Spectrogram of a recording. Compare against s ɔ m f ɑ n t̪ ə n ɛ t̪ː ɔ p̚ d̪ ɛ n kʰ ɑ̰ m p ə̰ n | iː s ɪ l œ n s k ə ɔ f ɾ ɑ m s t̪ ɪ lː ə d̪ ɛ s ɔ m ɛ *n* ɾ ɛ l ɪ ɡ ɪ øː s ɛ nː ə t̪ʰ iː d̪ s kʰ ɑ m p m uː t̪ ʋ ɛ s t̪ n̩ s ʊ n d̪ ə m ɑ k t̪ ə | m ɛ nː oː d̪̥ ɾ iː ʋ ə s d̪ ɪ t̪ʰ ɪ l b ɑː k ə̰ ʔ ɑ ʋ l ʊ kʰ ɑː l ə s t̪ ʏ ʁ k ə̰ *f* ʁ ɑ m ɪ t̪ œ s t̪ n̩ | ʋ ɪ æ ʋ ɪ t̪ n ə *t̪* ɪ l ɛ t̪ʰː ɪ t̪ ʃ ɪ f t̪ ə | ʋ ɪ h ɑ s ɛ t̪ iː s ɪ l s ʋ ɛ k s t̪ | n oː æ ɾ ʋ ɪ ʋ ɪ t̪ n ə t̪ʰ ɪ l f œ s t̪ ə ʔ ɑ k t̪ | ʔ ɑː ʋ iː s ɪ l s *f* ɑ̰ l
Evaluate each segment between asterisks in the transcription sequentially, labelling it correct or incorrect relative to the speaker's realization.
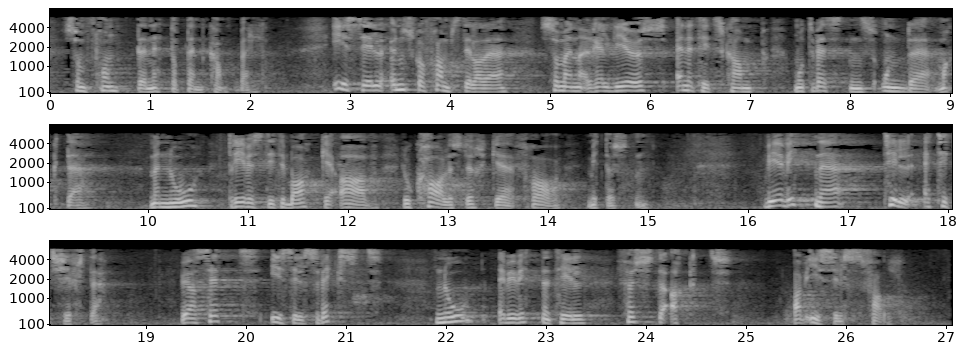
correct, correct, incorrect: t̪ʰ, correct

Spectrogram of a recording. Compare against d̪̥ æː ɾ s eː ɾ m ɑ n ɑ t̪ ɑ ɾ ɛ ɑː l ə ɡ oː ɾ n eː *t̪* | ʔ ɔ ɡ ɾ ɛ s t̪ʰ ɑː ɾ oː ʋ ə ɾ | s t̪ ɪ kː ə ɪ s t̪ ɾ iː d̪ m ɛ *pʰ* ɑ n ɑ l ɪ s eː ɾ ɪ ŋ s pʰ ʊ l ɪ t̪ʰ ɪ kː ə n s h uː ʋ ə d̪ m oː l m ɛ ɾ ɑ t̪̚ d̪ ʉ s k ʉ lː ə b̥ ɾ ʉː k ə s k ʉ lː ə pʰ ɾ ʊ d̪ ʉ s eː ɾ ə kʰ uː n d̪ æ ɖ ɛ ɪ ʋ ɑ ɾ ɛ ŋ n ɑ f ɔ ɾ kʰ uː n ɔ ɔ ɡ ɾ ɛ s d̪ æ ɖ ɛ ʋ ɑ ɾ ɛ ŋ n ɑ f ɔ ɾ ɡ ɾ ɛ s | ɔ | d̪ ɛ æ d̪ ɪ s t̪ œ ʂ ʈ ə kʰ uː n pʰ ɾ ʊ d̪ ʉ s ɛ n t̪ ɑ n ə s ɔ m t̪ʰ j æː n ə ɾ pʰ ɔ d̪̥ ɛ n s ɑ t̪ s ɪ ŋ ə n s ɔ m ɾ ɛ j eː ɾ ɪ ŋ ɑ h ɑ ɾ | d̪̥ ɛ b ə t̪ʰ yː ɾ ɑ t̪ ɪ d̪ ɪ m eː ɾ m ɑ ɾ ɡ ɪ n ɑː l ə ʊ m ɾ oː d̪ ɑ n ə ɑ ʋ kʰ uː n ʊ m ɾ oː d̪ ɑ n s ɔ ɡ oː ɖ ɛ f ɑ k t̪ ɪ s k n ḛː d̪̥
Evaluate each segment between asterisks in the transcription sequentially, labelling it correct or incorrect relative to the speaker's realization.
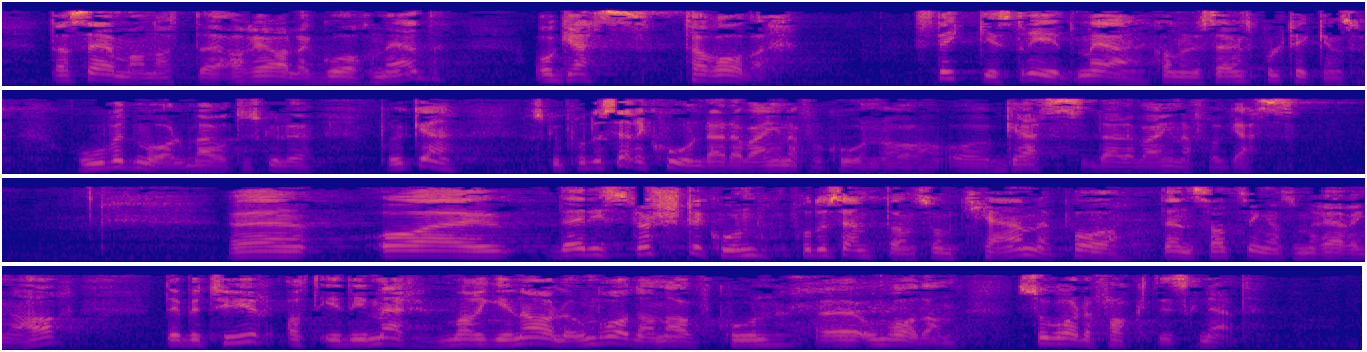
incorrect: d̪, incorrect: kʰ

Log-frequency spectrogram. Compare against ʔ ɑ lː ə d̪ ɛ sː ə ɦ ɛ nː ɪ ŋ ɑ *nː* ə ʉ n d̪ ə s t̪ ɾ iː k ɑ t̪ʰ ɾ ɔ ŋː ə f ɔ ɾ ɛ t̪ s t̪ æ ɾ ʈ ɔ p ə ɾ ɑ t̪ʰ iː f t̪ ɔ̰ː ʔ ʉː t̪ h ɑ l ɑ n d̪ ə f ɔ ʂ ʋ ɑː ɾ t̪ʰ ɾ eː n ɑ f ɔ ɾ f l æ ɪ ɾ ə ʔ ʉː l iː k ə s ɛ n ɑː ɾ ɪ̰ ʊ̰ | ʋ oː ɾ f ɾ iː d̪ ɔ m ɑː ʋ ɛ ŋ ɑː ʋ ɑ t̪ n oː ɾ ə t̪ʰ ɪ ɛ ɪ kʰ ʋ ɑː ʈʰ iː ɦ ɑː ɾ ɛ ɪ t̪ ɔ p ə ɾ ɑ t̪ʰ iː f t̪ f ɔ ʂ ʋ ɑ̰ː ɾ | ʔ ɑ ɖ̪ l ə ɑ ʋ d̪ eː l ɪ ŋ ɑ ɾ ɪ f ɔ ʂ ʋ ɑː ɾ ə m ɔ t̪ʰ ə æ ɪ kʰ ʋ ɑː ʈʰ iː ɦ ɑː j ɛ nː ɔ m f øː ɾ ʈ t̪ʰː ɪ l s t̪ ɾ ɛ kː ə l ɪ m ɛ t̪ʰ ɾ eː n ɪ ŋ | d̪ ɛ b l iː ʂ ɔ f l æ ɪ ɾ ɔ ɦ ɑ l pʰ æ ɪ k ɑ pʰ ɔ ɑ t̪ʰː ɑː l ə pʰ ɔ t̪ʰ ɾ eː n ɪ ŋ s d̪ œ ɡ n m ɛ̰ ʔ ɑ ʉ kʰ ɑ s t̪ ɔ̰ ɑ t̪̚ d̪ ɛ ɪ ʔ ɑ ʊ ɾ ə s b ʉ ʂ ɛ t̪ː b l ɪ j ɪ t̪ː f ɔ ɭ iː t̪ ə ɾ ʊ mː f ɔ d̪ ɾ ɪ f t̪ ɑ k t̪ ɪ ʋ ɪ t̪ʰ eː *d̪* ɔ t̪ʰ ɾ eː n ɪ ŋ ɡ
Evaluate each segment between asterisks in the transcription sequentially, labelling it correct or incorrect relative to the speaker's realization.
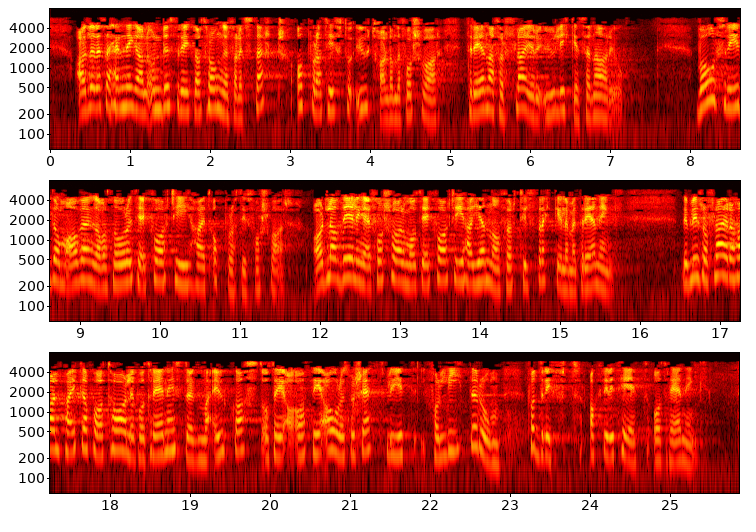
incorrect: n, incorrect: t̪

